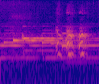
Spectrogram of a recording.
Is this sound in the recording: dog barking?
yes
